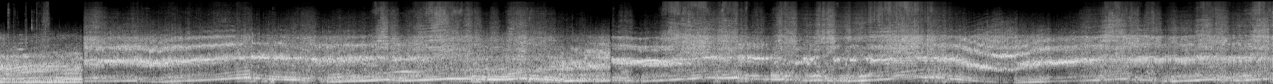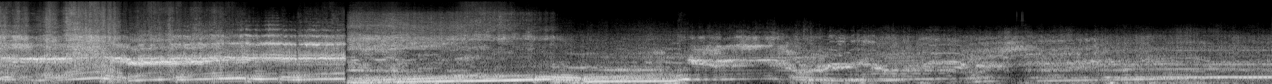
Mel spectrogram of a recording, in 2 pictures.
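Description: A turbocharged BMW E36 sliding on semi-slick tires, loud continuous tire squeal and skidding over a working engine for about eighteen seconds, then the car settles into a calmer, rougher engine drone.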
